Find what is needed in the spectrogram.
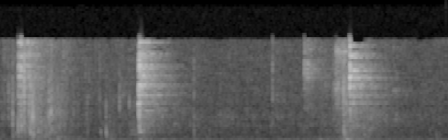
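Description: A few faint, brief clinks and rustles of handling: a handbag with a metal chain strap and metal handles being moved and set down.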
